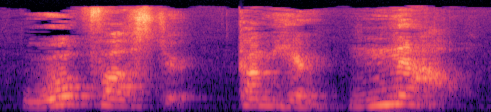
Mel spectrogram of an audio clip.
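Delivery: big, loud, booming heavenly voice from on high. Telling a story, speaker voices a huge angel at the gates, big voice from above. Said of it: "there's a big voice speaking from above".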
